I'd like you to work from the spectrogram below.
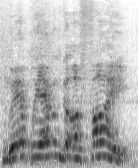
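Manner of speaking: captain calling off his men. Acted. Charmed captain telling his friends not to fight. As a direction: wave your boys down.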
